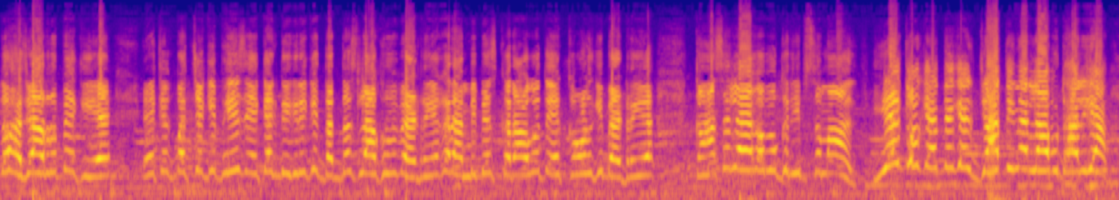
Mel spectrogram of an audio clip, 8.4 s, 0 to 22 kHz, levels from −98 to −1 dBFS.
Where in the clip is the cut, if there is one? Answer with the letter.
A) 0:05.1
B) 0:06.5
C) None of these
B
